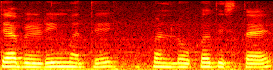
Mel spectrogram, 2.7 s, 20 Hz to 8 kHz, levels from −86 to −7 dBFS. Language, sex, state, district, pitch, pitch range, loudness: Marathi, female, Goa, North and South Goa, 175 Hz, 165-180 Hz, -16 LUFS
